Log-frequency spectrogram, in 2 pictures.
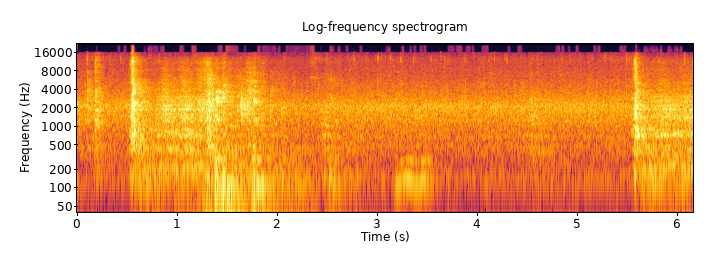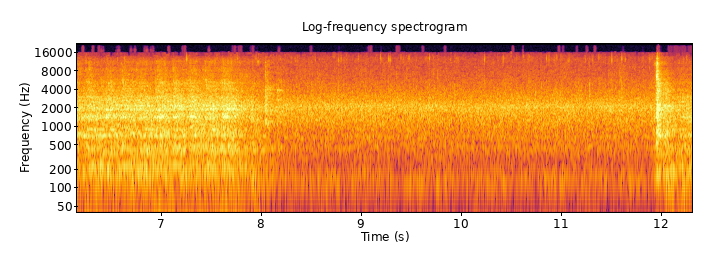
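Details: Ferguson 20 petrol/TVO tractor, sat 10–15 years, leaking coolant from hoses: catches after a sharp start, then settles into a rough, uneven idle with a steady mid-pitched beat; starts and idles.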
